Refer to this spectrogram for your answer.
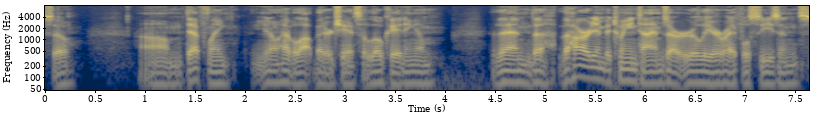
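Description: A man with an American accent speaks at a fairly quick pace in a very deep, low voice with vocal fry and fairly even intonation. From northern New York, US. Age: 40s. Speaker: hunting outfitter and guide. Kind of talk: interview. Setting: outdoors in the mountains.

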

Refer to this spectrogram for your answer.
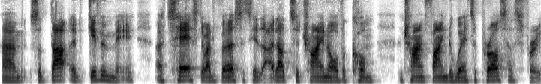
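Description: Monotone and flat, a man's voice comes across dry and close with no echo on a very clean recording with a silent background. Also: medium pitch for a man, moderate pace. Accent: British. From UK. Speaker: environmental psychologist and coach. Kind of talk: interview.

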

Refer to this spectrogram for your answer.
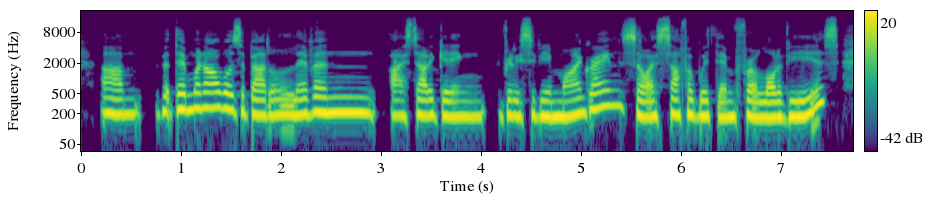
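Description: A woman with an Australian accent talks at a moderate pace and medium pitch, with ordinary pitch variation and hardly any pauses. Her loudness stays very even, and the sound is dry and close with no echo. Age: 50s. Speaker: nutritionist and podcast host. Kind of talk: personal monologue. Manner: halting.

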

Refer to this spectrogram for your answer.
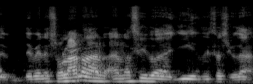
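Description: A man with a fairly high-pitched voice talks against noticeable background noise. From Venezuela, Barquisimeto. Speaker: immigrant entrepreneur. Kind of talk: casual interview. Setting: video call.

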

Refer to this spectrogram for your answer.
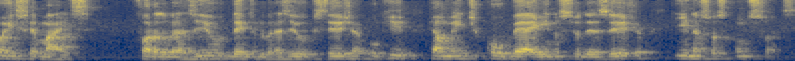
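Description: A man talks at a moderate pace. There is a somewhat breathy quality to his voice. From Brazil. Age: 20s. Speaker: former engineer and world traveler. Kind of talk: podcast conversation.

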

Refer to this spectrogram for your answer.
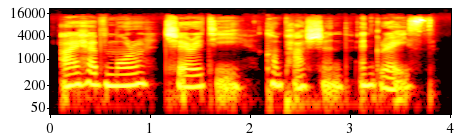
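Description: The voice is somewhat breathy and dark, mellow in tone, with a Polish accent and monotone, flat intonation. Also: woman. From Poland, Sopot near Gdańsk. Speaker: faith podcaster and musician. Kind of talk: personal testimony monologue.

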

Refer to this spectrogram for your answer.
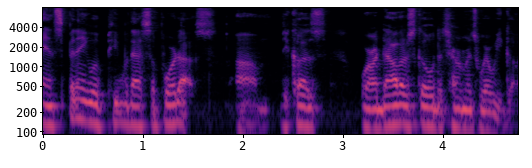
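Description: A man with a Chicago accent, medium pitch and a fairly quick pace. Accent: Chicago American. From Chicago, US Midwest. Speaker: startup founder and CEO. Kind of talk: interview.

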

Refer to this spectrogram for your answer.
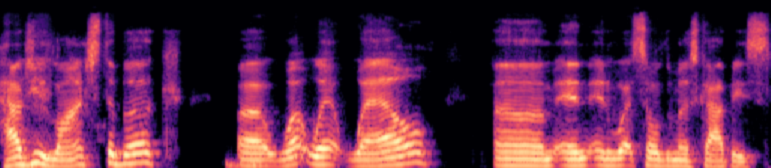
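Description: Speaking fairly slowly against a quiet background, a man uses an ordinary speaking voice at a fairly high pitch with ordinary pitch variation. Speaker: podcast host. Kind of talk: interview, casual podcast conversation.

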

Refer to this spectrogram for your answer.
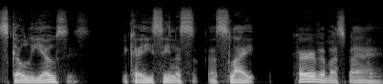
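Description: In an American accent, the speaker goes at a very slow pace with monotone, flat intonation and a dark, mellow tone. The recording is very clean, with a silent background. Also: man, dry, close sound with no echo. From US, military family, roots in North Carolina. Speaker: guest with multiple sclerosis. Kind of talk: casual interview.

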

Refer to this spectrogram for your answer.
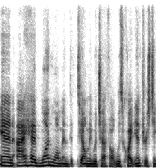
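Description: Over a quiet background, a woman with a normal speaking voice and a fairly low pitch speaks at a moderate pace with ordinary pitch variation. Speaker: podcast host. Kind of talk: interview, polished host intro.

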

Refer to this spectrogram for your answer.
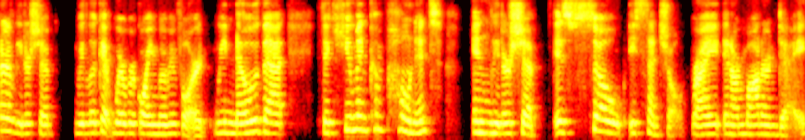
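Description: A woman with a plain, everyday voice, fairly high in pitch, fairly even intonation, a fairly slow pace. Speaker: podcast host. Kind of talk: interview.

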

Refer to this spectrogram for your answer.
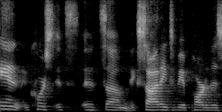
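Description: This woman has a normal speaking voice. She talks at a fairly slow pace with fairly even intonation. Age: 50s. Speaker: podcast host and minister. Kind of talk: casual interview.

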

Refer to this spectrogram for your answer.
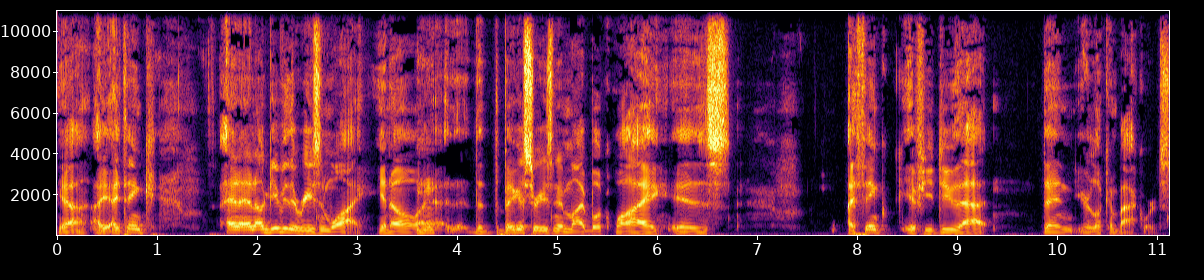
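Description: Man with a Midwestern American accent, fairly low pitch, lively intonation, very even loudness and a fairly slow pace. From US Midwest, Warren, Ohio. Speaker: local businessman and developer. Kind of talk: casual interview chat. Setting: podcast studio.

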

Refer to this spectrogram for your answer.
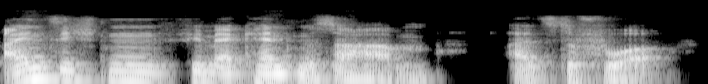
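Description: Speaking at a very slow pace, a man with a medium pitch uses very wide pitch swings and vocal fry. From Rhineland, Germany (Cologne-Bonn area). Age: 50s. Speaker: mindfulness trainer. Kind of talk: interview.

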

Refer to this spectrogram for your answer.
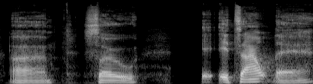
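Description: Very deep, low pitch from a man, on a very clean recording against a silent background. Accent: British. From UK. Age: 50s. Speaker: nonprofit founder, former paramedic. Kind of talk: interview.

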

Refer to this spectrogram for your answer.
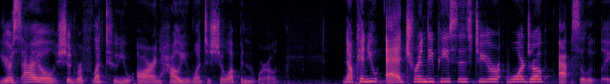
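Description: Over a silent background in a very clean recording, a woman uses an ordinary speaking voice at a medium pitch, moving at a moderate pace with lively intonation. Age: 40s. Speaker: style coach podcast host. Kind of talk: solo podcast monologue.

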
